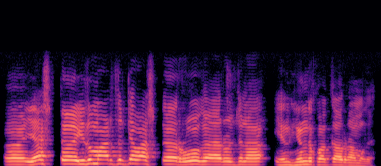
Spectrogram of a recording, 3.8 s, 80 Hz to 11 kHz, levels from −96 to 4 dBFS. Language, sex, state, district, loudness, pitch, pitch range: Kannada, male, Karnataka, Bijapur, -16 LUFS, 210 Hz, 200-250 Hz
